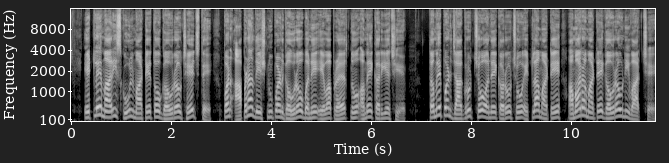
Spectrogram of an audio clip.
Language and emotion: Gujarati, neutral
